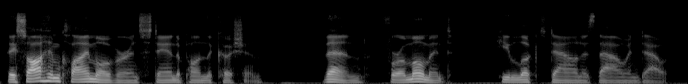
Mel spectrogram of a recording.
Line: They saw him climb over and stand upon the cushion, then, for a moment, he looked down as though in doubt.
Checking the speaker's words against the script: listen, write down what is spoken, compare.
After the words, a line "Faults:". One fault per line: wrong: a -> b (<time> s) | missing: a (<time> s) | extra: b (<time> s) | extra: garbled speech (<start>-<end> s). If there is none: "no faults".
They saw him climb over and stand upon the cushion, then, for a moment, he looked down as thou in doubt.
Faults:
wrong: though -> thou (6.0 s)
